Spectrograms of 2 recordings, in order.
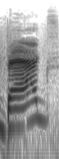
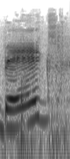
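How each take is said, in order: First: It is said without a Midwestern accent. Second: It is said with a Midwestern accent.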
